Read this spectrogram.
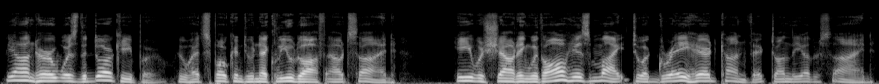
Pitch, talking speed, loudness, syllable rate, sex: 135 Hz, 175 wpm, -16 LUFS, 4.8 syllables/s, male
